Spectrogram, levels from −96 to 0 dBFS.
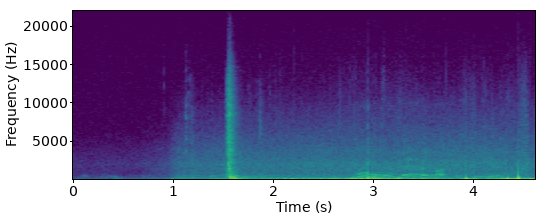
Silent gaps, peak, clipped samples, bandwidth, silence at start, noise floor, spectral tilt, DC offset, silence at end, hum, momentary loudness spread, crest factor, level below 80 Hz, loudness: none; -6 dBFS; under 0.1%; 14 kHz; 1.05 s; -63 dBFS; -6 dB/octave; under 0.1%; 0 s; none; 18 LU; 20 dB; -28 dBFS; -29 LUFS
